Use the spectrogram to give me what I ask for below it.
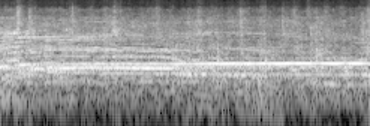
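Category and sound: crowd, rally crowd cheering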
